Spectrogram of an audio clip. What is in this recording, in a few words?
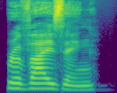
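"revising", American English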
